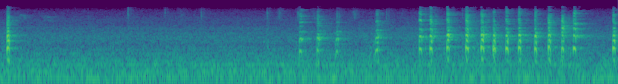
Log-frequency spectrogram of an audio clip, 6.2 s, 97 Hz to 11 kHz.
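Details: Indoors on 7/6/13, with a one-year-old Millefleur d'Uccle beta rooster visiting and a broody hen with chicks nearby: a few scattered soft clucks, then a quick run of about a dozen short, sharp clucks near the end.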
